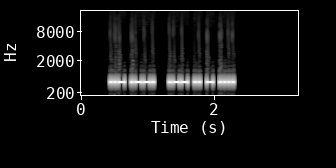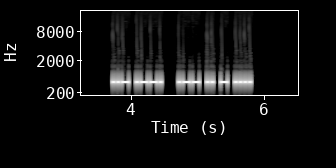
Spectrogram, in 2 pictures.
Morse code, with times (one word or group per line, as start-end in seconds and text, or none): 0.4-1.1 UP
1.3-2.3 WITH
3.7-4.5 UP
4.7-5.8 WITH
